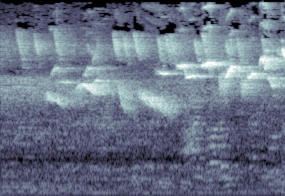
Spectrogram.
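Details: Rusty-collared seedeater kept as a caged songbird, singing on a training circuit: varied high whistles, slurred downward sweeps and quick chirps strung together, growing louder toward the end, with soft music behind.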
